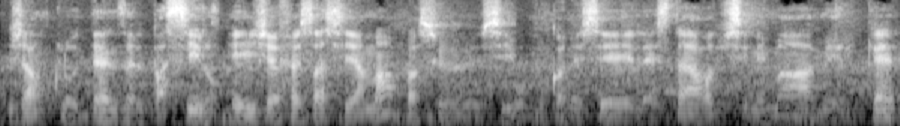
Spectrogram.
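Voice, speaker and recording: A middle-aged man from Togo, an author and university lecturer, talks about his life and his novel in a relaxed, conversational way with small hesitations. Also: sits low, normal speed. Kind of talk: recorded interview. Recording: noisy background recording.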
